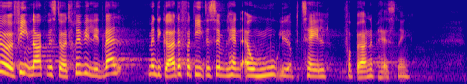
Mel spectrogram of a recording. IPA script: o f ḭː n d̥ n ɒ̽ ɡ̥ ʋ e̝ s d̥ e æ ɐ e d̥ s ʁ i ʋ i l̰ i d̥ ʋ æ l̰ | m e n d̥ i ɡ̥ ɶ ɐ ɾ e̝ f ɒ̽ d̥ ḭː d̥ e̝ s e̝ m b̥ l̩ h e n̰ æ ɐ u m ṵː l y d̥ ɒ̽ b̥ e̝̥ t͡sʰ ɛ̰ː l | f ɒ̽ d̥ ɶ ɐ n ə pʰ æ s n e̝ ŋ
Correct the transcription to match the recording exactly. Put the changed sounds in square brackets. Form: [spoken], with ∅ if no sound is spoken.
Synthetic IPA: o f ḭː n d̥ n ɒ̽ ɡ̥ ʋ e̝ s d̥ e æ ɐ e d̥ [f] ʁ i ʋ i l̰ i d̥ ʋ æ l̰ | m e n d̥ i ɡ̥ ɶ ɐ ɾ e̝ f ɒ̽ d̥ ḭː d̥ e̝ s e̝ m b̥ l̩ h e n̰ æ ɐ u m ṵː l [i] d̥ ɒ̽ b̥ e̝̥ t͡sʰ ɛ̰ː l | f ɒ̽ [b̥] ɶ ɐ n ə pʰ æ s n e̝ ŋ

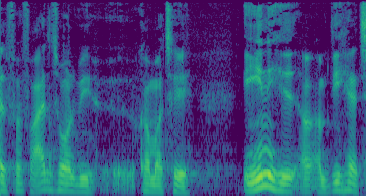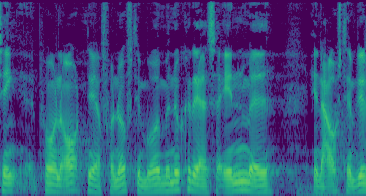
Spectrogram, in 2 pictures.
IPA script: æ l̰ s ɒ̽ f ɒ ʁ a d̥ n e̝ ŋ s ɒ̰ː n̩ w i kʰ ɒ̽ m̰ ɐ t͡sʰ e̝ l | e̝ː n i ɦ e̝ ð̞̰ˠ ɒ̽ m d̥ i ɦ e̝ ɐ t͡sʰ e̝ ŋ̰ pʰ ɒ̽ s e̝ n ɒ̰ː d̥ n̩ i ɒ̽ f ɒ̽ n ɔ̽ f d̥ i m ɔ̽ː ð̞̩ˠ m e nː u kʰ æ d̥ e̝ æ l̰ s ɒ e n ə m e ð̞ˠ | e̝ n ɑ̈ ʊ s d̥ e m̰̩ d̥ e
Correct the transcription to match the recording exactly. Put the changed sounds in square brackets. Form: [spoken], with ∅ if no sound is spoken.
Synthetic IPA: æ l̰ [f] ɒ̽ f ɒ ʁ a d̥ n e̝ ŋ s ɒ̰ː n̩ [ʋ] i kʰ ɒ̽ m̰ ɐ t͡sʰ e̝ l | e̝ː n i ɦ e̝ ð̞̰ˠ ɒ̽ m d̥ i ɦ e̝ ɐ t͡sʰ e̝ ŋ̰ pʰ ɒ̽ [∅] e̝ n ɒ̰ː d̥ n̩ i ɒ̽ f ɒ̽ n ɔ̽ f d̥ i m ɔ̽ː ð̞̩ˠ m e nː u kʰ æ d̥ e̝ æ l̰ s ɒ e n ə m e ð̞ˠ | e̝ n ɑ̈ ʊ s d̥ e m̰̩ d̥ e

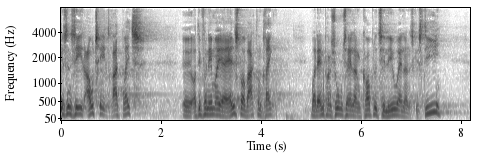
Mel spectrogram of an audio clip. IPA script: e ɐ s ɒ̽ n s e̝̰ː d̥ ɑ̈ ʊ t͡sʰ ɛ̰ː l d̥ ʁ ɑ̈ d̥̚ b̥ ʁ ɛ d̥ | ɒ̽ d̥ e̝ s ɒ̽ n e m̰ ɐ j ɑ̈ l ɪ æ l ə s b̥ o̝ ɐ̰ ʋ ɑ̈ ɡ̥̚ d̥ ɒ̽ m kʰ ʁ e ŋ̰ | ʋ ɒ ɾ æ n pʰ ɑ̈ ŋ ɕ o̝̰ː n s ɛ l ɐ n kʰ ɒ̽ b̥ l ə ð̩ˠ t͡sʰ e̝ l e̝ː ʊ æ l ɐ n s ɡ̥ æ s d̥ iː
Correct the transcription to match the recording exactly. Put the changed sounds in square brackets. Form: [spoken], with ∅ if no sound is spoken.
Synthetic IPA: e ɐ s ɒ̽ n s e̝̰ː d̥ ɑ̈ ʊ t͡sʰ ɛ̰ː l d̥ ʁ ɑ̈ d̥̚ b̥ ʁ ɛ d̥ | ɒ̽ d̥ e̝ [f] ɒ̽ n e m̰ ɐ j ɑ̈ [∅] ɪ æ l ə s [d̥] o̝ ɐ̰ ʋ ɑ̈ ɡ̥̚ d̥ ɒ̽ m kʰ ʁ e ŋ̰ | ʋ ɒ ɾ æ n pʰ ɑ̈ ŋ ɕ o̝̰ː n s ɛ l ɐ n kʰ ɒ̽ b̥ l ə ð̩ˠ t͡sʰ e̝ l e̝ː ʊ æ l ɐ n s ɡ̥ æ s d̥ iː

